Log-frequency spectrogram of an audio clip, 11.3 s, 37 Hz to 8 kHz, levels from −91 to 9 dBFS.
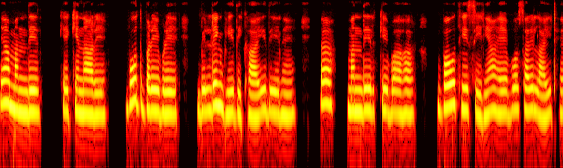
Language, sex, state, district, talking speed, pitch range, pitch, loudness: Hindi, female, Bihar, Lakhisarai, 140 wpm, 210-240 Hz, 225 Hz, -17 LUFS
